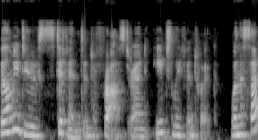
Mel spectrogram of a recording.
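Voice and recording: The intonation is lively. A natural voice reads aloud against a quiet background.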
